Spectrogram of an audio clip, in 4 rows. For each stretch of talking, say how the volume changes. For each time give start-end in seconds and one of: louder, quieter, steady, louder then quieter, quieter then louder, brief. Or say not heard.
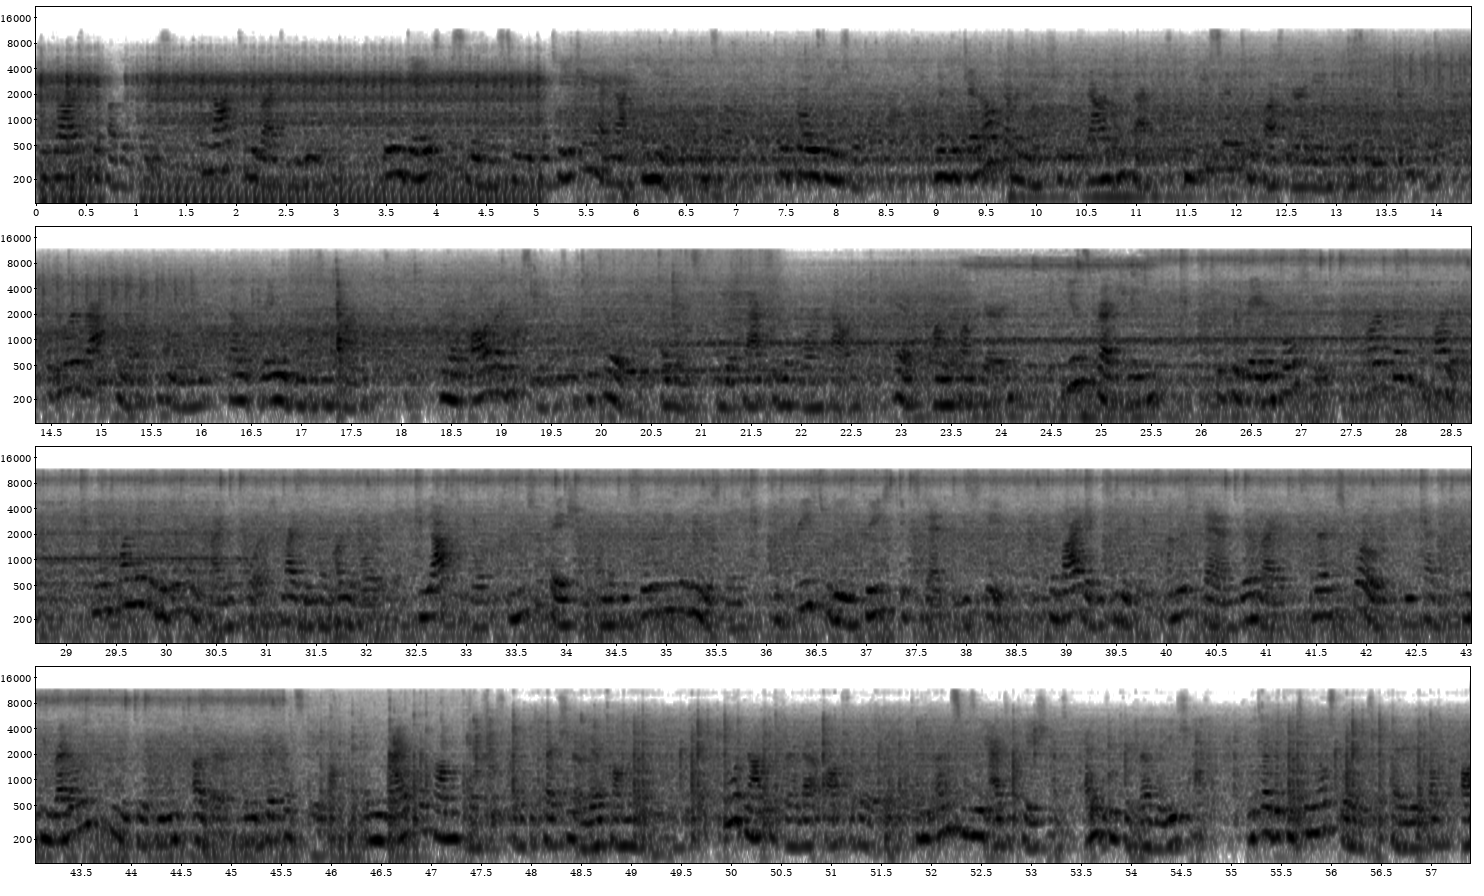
0.0-57.3 steady.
